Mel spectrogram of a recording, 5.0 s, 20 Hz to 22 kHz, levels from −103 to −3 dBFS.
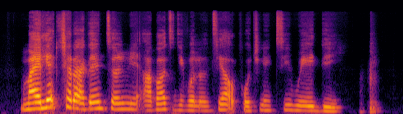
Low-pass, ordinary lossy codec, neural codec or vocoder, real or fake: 14.4 kHz; none; codec, 44.1 kHz, 2.6 kbps, DAC; fake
